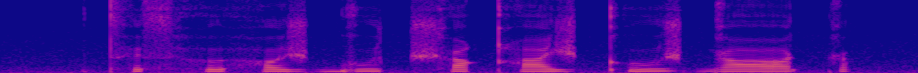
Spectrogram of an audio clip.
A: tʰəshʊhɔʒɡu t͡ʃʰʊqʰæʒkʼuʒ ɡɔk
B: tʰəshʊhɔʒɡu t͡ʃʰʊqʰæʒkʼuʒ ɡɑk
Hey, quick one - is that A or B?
B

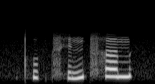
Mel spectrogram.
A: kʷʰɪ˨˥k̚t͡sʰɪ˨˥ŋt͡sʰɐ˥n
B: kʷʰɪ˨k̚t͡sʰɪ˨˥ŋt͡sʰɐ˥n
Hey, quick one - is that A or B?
A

